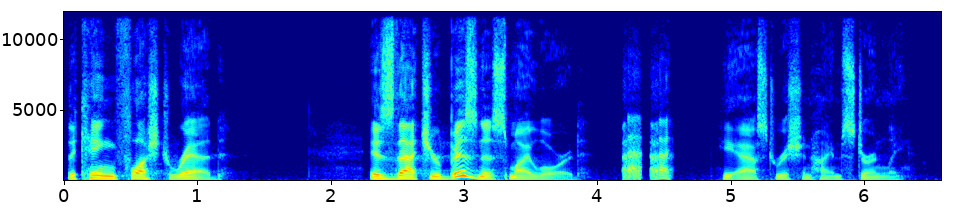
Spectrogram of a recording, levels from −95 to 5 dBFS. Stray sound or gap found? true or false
true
